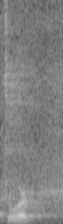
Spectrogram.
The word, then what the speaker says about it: Tours: I know it's spelled Tours, but the French don't, they don't pronounce the S, so we'll call him Martin of Tours.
